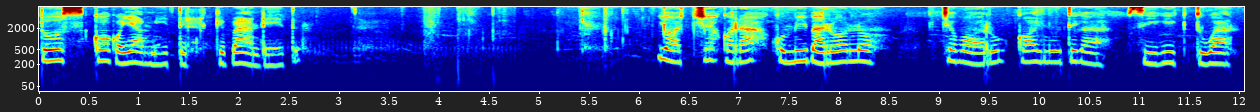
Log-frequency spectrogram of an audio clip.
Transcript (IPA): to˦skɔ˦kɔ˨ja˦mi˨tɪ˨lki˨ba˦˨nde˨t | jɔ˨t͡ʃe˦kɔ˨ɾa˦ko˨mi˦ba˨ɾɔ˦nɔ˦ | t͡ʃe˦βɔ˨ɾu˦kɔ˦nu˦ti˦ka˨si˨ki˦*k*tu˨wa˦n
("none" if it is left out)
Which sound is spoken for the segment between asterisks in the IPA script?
k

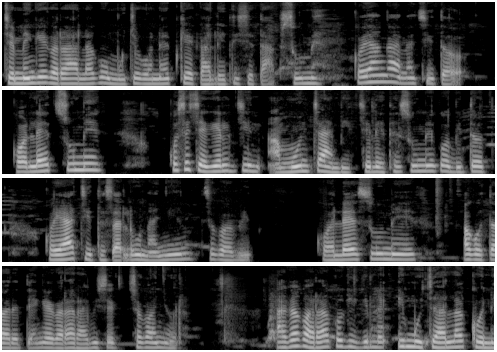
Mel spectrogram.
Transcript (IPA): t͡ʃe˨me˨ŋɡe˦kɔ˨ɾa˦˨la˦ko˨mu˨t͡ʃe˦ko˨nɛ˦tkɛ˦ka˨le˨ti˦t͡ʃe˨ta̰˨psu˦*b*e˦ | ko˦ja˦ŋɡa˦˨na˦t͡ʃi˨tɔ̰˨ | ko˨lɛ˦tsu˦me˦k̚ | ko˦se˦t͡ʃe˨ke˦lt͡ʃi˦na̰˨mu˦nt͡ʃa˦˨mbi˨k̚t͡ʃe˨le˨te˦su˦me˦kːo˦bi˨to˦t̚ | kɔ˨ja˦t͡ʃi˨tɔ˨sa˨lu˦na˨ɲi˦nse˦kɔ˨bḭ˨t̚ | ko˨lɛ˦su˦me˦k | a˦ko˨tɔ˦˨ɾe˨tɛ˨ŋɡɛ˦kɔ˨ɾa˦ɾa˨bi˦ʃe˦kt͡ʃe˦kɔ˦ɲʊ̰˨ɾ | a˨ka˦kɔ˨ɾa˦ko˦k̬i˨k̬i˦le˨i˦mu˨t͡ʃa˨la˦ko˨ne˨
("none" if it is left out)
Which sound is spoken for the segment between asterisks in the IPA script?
m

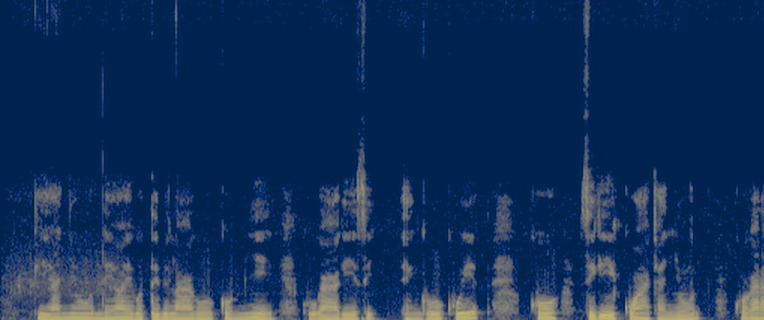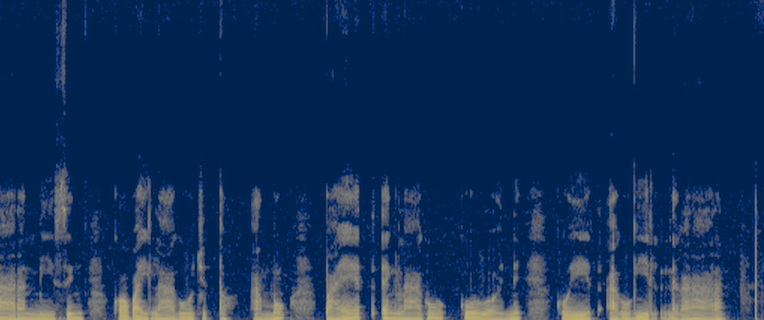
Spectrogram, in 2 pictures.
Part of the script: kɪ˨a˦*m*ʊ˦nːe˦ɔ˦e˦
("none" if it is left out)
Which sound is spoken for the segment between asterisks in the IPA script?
ɲ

